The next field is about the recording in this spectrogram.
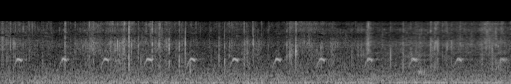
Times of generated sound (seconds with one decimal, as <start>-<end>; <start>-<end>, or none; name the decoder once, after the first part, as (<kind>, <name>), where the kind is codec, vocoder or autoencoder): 3.6-5.1 (vocoder, Vocos)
